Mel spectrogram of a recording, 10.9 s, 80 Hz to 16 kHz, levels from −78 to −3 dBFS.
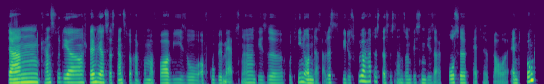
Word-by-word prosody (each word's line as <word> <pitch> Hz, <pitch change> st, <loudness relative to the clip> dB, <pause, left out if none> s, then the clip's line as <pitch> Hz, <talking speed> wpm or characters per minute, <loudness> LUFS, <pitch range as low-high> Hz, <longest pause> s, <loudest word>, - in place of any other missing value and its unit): dann 175 Hz, +4 st, +8 dB
kannst 160 Hz, +2 st, -4 dB
du 180 Hz, -, -7 dB
dir 165 Hz, -1 st, +3 dB
stellen 170 Hz, +3 st, +5 dB
wir 170 Hz, -2 st, +6 dB
uns 160 Hz, -, -2 dB
das 140 Hz, 0 st, -9 dB
Ganze 135 Hz, +1 st, -4 dB
doch 135 Hz, -, -8 dB
einfach 140 Hz, 0 st, -12 dB
mal 135 Hz, -, -4 dB
vor 145 Hz, -1 st, +2 dB
wie 145 Hz, 0 st, -11 dB
so 135 Hz, -1 st, -8 dB
auf -, -, -9 dB
Google 140 Hz, -1 st, -7 dB
Maps, -, -, -7 dB
ne, 155 Hz, 0 st, -5 dB
diese 140 Hz, 0 st, -6 dB
Routine 175 Hz, +6 st, -3 dB
und 140 Hz, -1 st, +3 dB
das -, -, -12 dB
alles, 155 Hz, 0 st, -8 dB
wie 150 Hz, -, -9 dB
du’s 135 Hz, 0 st, -15 dB
früher 220 Hz, -1 st, +3 dB
hattest. 205 Hz, -1 st, -6 dB
Das 135 Hz, -, -5 dB
ist 145 Hz, -, -20 dB
dann -, -, -8 dB
so 145 Hz, -, -10 dB
’n 145 Hz, -, -6 dB
bisschen 145 Hz, 0 st, -8 dB
dieser 135 Hz, 0 st, -12 dB
große 155 Hz, -1 st, 0 dB
fette 70 Hz, +1 st, -14 dB
blaue 70 Hz, +2 st, -10 dB
Endpunkt. 170 Hz, -, +4 dB
145 Hz, 215 wpm, -23 LUFS, 140-165 Hz, -, dann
